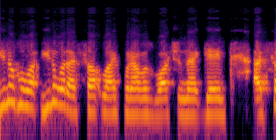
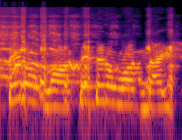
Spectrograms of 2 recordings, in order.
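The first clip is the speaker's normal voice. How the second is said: higher, pushed-up incredulous rant; 7 semitones higher than usual. Real, not acted. Host scoffing at the facility plan, incredulous. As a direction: pitch it up in disbelief.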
